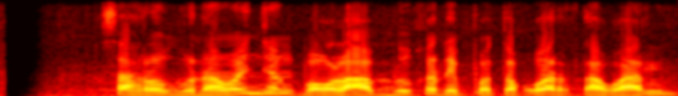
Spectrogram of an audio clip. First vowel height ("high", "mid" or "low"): low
